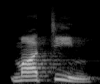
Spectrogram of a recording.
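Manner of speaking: put-on "Martin" said the Swedish way, ending in "teen"; a Swede calling out "Martin" with a Swedish lilt; Swedish accent. A Swedish stranger hails Martin in the street, Swedish accent. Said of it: "If a Swedish person comes up to Martin".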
